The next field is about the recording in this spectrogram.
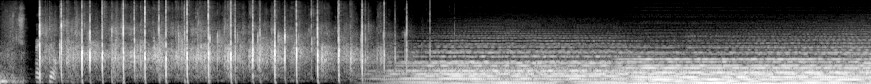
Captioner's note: applause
